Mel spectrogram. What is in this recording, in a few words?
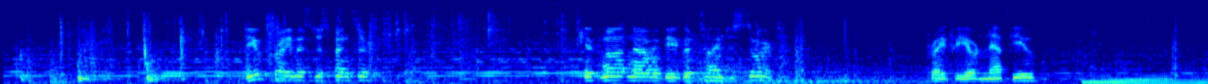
threat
